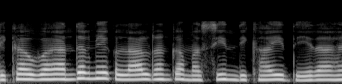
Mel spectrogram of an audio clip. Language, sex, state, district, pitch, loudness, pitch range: Hindi, female, Haryana, Jhajjar, 225 Hz, -14 LUFS, 210-235 Hz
